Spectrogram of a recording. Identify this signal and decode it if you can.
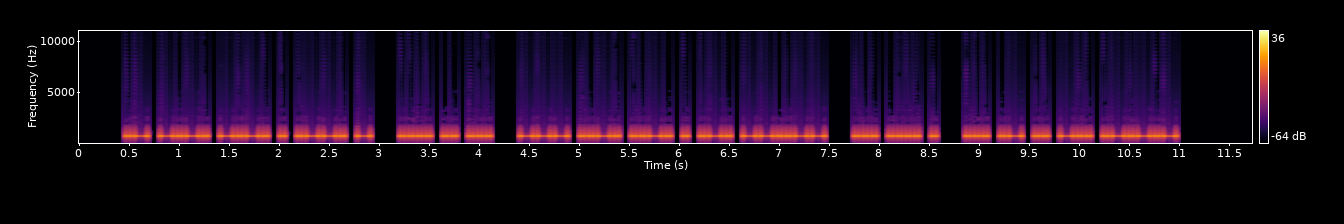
Morse code, heard as a keyed tone, about 28 wpm, 700 Hz. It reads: ACCEPT HIS OFFER, SHE SAID.
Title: Sentences from Top 1300 Words 28wpm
